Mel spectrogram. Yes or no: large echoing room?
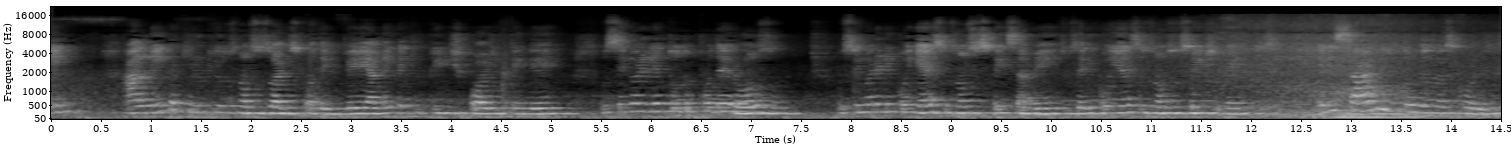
yes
